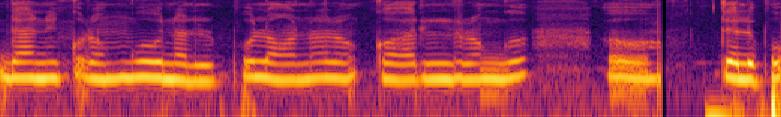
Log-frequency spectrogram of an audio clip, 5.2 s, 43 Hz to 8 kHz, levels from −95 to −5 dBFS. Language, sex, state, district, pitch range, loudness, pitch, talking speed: Telugu, female, Andhra Pradesh, Krishna, 235-255 Hz, -20 LUFS, 245 Hz, 45 wpm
